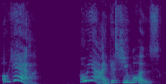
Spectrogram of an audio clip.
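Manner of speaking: high, sing-song careless mockery; mocking the brother's shrugged-off reply. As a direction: toss it off like it never mattered. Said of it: "this motherfucker says".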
